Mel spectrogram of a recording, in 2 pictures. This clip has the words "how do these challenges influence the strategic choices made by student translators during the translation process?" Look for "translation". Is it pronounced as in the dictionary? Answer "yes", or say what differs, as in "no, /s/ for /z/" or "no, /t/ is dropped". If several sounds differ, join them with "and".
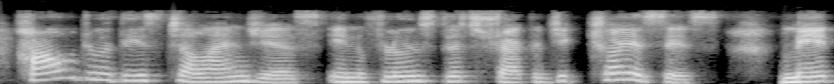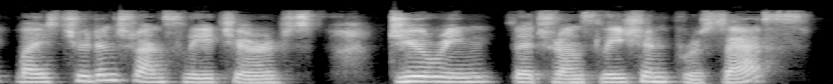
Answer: yes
